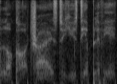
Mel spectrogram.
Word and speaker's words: obliviate: Crouch casting it obliviate is our next spell obliviate is the pronunciation it's a charm and its purpose is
